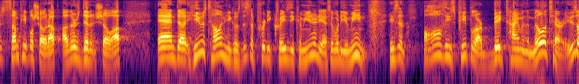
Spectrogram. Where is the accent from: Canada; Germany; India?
India; Gujarat; first language Gujarati; English is a second language; I just straight up go to my mother tongue. I'm a Gujarati.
